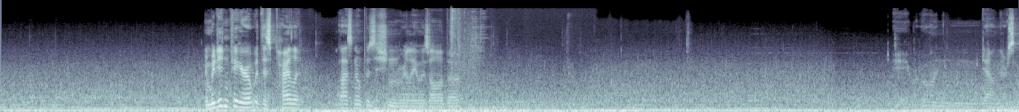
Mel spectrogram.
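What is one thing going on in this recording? Deep water rumbles low and steadily all around.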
